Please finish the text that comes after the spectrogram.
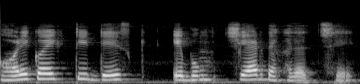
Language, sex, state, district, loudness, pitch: Bengali, female, West Bengal, Cooch Behar, -16 LUFS, 205 Hz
